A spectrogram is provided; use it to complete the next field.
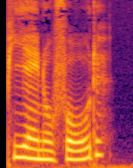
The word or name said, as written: PIANOFORTER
